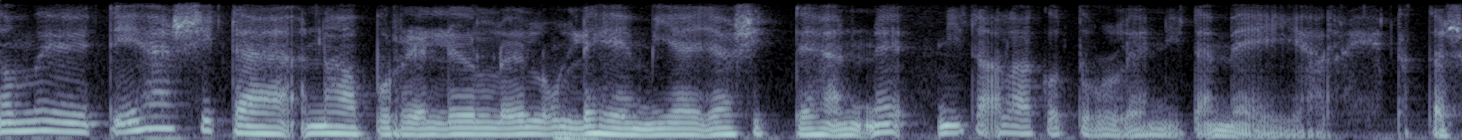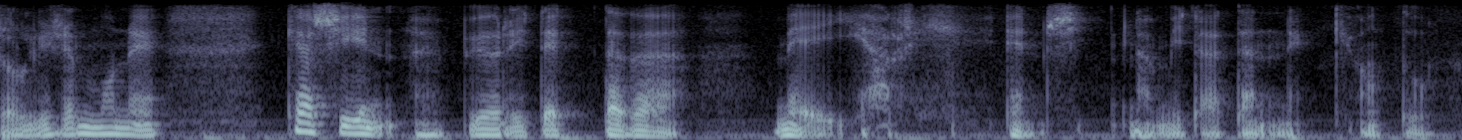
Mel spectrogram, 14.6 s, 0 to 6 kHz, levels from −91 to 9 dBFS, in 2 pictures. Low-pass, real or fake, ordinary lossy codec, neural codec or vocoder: 5.4 kHz; real; Opus, 64 kbps; none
